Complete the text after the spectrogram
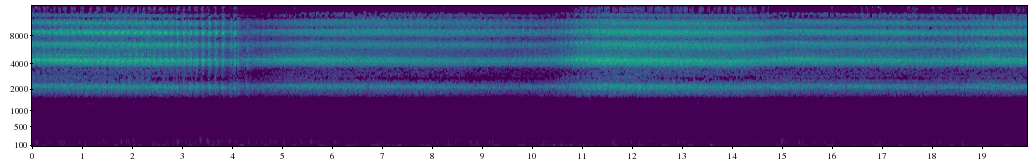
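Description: Japanese cicadas drone in a steady, high, buzzing chorus that swells and fades.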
